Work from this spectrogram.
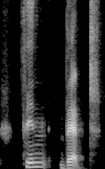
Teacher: জিহ্বার অগ্রভাগ আমরা দাঁতের মাঝখান থেকে একটু হালকা বের করে দিই। হ্যাঁ, দা সাউন্ডটাকেও ঠিক ওভাবেই আমরা জিহ্বার অগ্রভাগটা একটু দাঁতের মাঝখান দিয়ে হালকা করে বের করে দিই, দা সাউন্ড।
